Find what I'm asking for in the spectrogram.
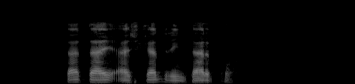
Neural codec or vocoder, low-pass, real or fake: none; 7.2 kHz; real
